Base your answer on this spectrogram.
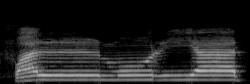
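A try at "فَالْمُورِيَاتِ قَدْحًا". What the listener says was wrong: Pokoknya panjang. Yang panjang dipendekin, yang pendek dipanjangkan. Kumaha ditukur-tukur wae kayak Bu Sumini kemarin. Ya, falmu.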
